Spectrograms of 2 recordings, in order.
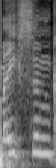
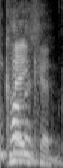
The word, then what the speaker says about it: Macon: The Macon, Mason, Macon. – Macon. – M-A-C-O-N. – But yeah, as if like just it looks like it rhymes with Macon.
